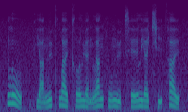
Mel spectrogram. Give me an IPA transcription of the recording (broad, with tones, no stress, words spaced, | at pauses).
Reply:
lo˥˩ʊ̯ | pʰjä̰˨˩n̪y˥kʰwa˥˩ɪ̯ kʰɤ˧˥lɥɛ̰˨˩nla˥nfu˧˥ n̪y̰˨˩t͡sʰe˧˥ɪ̯ljɛ˧˥ t͡ɕʰḭ˨˩t̪ʰa˥˩ɪ̯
